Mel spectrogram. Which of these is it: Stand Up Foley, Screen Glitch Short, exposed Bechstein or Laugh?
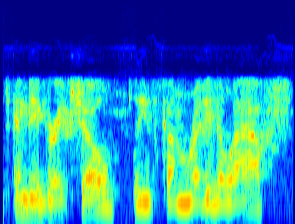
Laugh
